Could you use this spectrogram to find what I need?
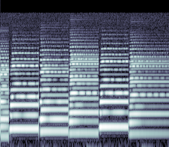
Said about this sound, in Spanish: Se oyen los acordeones.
